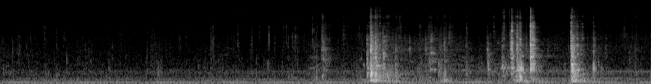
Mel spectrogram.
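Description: Sharp knocks and clanks of crew handling an M777 howitzer's breech and loading tray, about five of them in the last two and a half seconds, the first the loudest, over a steady low hum.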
